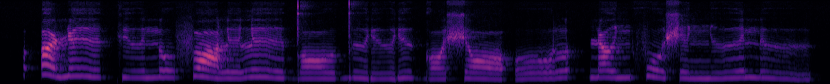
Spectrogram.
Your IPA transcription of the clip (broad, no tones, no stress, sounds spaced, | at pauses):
ʔ ʌ ɳ ɪː kʲ ɨː n o f ɒ l ɪ l ɪː d̪ ɔː ʊ̯ d̪ ɨ ɾʲ ɨː ɾʲ ɨ ɡ ɔ ʃ ɔː ʔ oː l | ɳ ʌː ɲ f o ʃ ʌ ɲ ɨː ɪ̯ n ɨː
